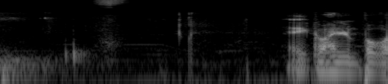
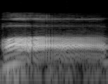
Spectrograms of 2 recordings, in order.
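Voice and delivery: sharp loud yelp of shock; startled shout; 6 semitones higher, 14 dB louder than usual. Real, not acted. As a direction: cry out as the ball goes wide. Sudden miss in the match. (grito de sorpresa)

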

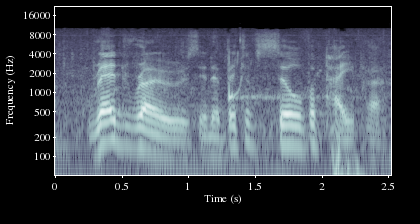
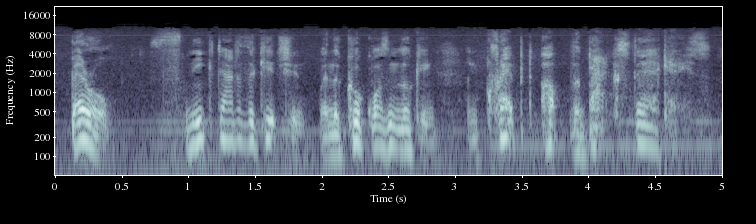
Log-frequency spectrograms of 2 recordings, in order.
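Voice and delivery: softer and softer, tiptoeing words; hushed storyteller whisper; sneaky whisper; 4 semitones lower, 8 dB quieter than usual. A narrator's reading. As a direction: narrate in a hushed whisper as she creeps. Sneaking narration.

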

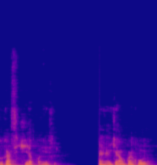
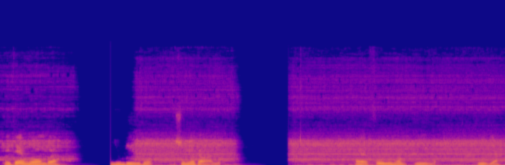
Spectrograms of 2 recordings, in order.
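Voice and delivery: loud, measured reading of a haiku; poem recital; 6 dB louder than usual. Acted. Reading a winter haiku aloud to viewers over the noise, loud recital. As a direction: project each line like a recital over noise.

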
